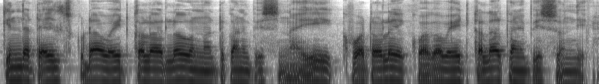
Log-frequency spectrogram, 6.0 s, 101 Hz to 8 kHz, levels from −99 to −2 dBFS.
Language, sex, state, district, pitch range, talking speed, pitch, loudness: Telugu, male, Andhra Pradesh, Sri Satya Sai, 105-115 Hz, 130 wpm, 110 Hz, -16 LUFS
